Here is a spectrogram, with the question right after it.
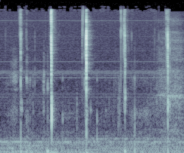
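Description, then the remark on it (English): A person imitates a cat lapping milk, the way Puss in Boots drinks milk from a little shot glass with his tongue, making a series of about six quick, wet tongue clicks, unevenly spaced and fairly soft, with no talking. “So like when he drinks his milk out of like a little like scotch glass or like a little like shot tumbler glass.”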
